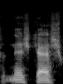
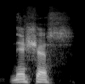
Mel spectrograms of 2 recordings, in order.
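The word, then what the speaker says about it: Nečas: Necas was Neches, I should say. That's a correct pronunciation, I was told.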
